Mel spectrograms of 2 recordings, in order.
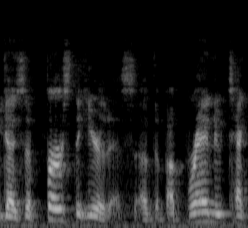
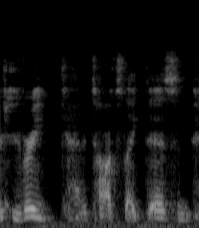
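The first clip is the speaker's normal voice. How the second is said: softer, hesitant imitation of a timid client; a hint of a timid caller; tentative client voice; 3 semitones lower, 8 dB quieter than usual. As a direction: lightly mimic her fearful, tentative way of talking. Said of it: "very tentative".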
